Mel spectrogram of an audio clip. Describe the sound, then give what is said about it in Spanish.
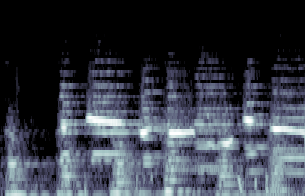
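Someone whistles a short, bouncy march tune, the thin tones rising and falling in quick phrases, with a breathy, half-voiced hum running underneath. “No estoy yo para silbar.”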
